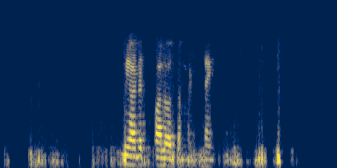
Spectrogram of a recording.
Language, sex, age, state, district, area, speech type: Telugu, male, 18-30, Andhra Pradesh, Nellore, urban, conversation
